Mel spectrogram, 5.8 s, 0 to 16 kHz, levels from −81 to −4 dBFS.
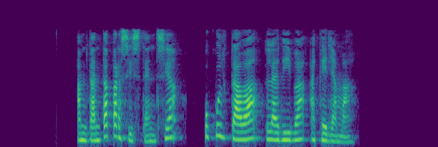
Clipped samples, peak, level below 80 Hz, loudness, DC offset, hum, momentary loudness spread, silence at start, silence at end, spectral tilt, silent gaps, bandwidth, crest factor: under 0.1%; -2 dBFS; -60 dBFS; -20 LUFS; under 0.1%; none; 12 LU; 1.05 s; 1.1 s; -4.5 dB/octave; 2.62-2.73 s; 8 kHz; 20 dB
